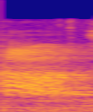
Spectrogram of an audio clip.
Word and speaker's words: Han: think his name is Hans? No. Oh, that drives me crazy. So many people say that. Listen up, and listen up good. It is not Hans Solo. It's pronounced... Actually, it's pronounced Han.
